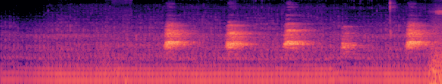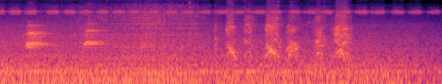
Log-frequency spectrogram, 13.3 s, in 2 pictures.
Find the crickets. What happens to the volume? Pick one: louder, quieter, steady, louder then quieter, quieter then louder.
steady.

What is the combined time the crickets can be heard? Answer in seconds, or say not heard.
7 s.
